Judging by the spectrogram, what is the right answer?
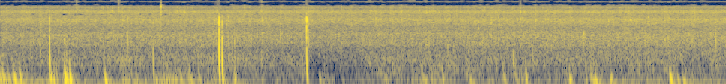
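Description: Light rain pattering steadily, with soft footsteps on the forest floor and two sharp clicks about two and three seconds in.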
